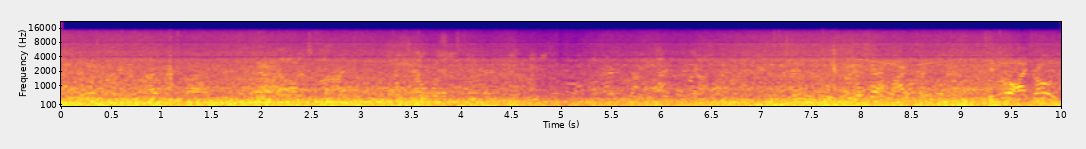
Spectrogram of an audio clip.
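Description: A fire engine's motor and pump running steadily under load as it supplies a deck-gun stream, a continuous low hum, with people talking in the background.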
